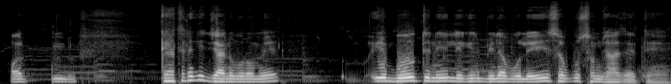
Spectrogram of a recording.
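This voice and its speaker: A man talks with a fairly high pitch and ordinary pitch variation. Music is playing in the background. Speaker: wedding photographer and vlogger. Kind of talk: casual vlog talk to camera.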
